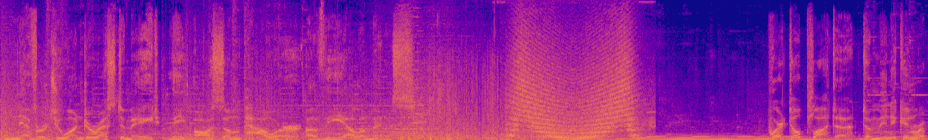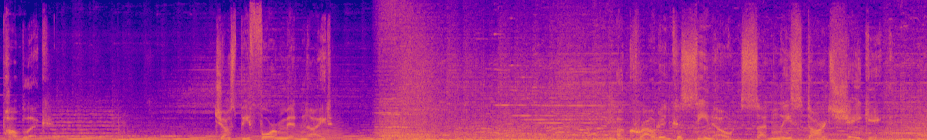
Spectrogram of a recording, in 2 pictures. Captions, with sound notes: never to underestimate the awesome power of the elements. (air whooshes) Puerto Plata, Dominican Republic. Just before midnight- (earthquake rumbles) a crowded casino suddenly starts shaking,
